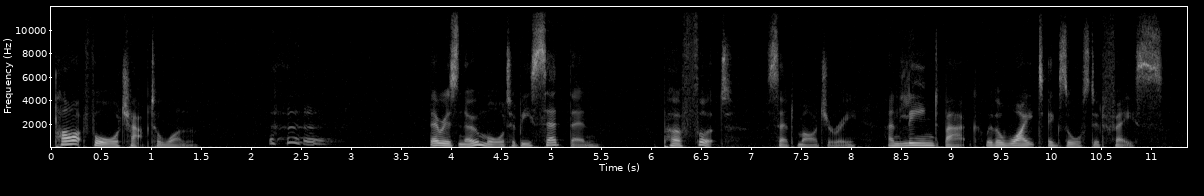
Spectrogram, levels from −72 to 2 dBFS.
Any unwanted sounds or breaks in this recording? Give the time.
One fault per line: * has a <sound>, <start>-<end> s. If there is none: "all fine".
* has a laugh, 2.2-3.0 s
